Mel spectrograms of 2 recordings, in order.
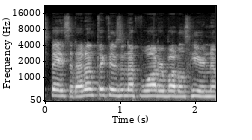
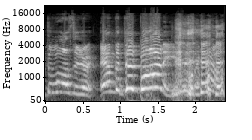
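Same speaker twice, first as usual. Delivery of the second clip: excited exclaim; 8 semitones higher than usual. Retold or imitated. Mimicking game character's reaction.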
